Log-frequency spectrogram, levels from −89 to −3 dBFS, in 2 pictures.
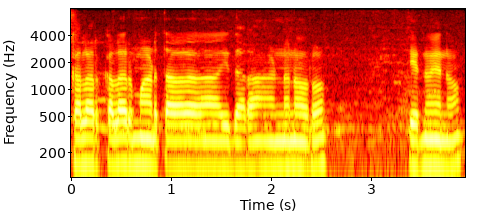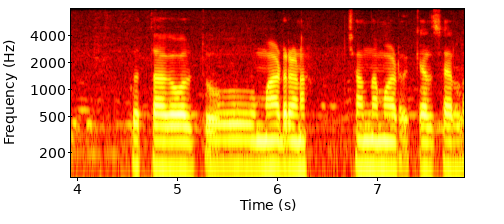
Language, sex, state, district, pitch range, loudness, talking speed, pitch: Kannada, male, Karnataka, Raichur, 130-140 Hz, -15 LUFS, 100 wpm, 135 Hz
